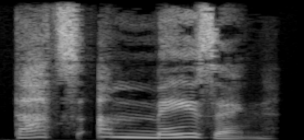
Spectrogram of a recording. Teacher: If my friend tells me she won the lottery, I would not say that's amazing in a flat, robotic voice. Instead, my voice would rise and fall with excitement.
